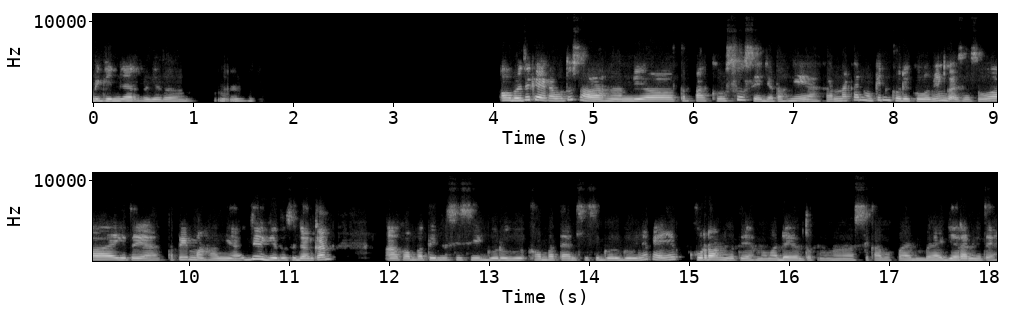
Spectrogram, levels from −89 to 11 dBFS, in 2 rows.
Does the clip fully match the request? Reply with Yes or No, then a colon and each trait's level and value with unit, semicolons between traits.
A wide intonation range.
No: average, 2.7 semitones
